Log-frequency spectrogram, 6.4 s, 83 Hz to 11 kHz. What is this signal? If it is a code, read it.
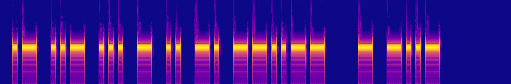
Morse code, heard as a keyed tone, about 20 wpm, 700 Hz. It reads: AUSTIN, TX
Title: Practice QSO - Exchange 1 - Beginning - 20wpm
